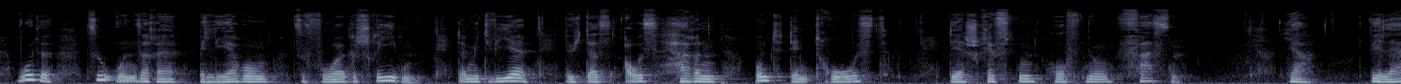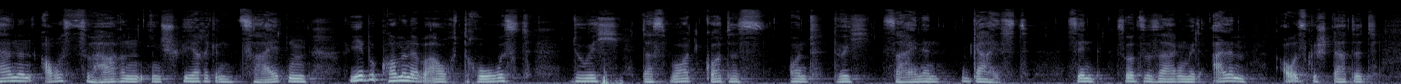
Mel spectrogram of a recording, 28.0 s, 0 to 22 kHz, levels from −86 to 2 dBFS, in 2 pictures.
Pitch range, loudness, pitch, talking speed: 120-140 Hz, -33 LUFS, 130 Hz, 90 wpm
